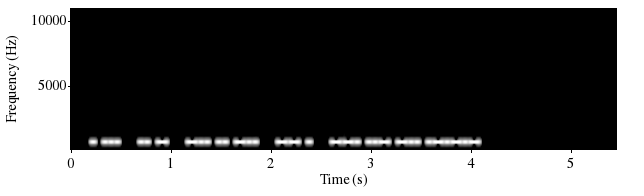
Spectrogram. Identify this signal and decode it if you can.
Morse code, heard as a keyed tone, about 40 wpm, 700 Hz. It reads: ES IT DID ME GUD.
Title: Sentences from Top 200 Words and Abbreviations 40wpm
